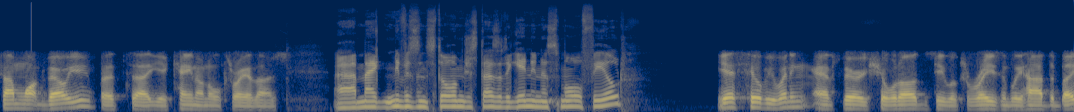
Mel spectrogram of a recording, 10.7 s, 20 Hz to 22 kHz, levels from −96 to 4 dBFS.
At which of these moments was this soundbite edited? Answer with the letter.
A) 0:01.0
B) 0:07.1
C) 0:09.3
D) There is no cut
C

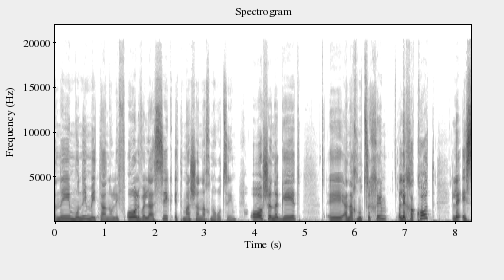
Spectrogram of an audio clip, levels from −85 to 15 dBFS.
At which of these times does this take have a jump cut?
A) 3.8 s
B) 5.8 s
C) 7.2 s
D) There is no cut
A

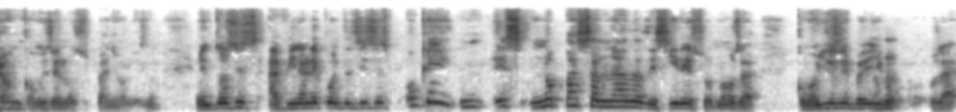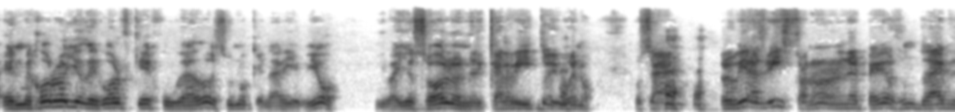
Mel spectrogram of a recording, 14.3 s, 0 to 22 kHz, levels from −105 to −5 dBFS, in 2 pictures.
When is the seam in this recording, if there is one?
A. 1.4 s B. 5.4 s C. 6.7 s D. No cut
D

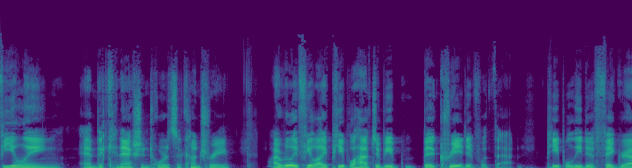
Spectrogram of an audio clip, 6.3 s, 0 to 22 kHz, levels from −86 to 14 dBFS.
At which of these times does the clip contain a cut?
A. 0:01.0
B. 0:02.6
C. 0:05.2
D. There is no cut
B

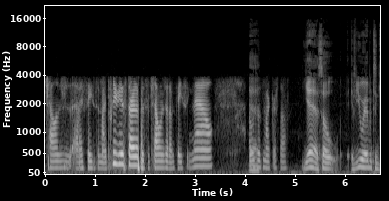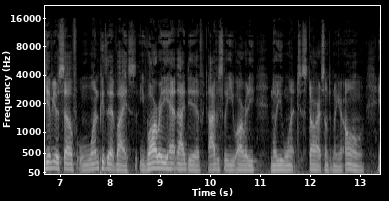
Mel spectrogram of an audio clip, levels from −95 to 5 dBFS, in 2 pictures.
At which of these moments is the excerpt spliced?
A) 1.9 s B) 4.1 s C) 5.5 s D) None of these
B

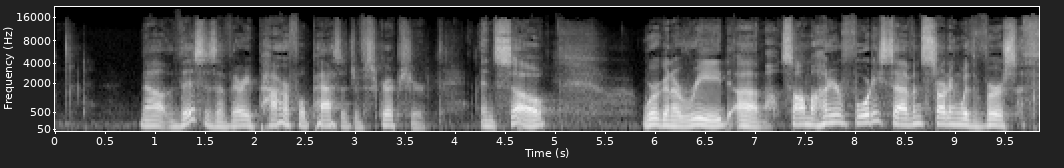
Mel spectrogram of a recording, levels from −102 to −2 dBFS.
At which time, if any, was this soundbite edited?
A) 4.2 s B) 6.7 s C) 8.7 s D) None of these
A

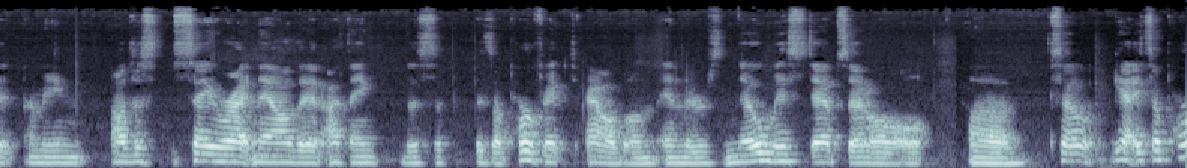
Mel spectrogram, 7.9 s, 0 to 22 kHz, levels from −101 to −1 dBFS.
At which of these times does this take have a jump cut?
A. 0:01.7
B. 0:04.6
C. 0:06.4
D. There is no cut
C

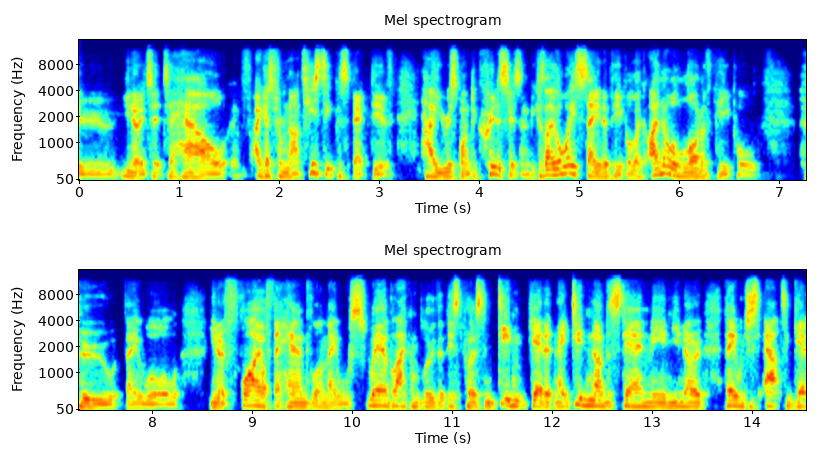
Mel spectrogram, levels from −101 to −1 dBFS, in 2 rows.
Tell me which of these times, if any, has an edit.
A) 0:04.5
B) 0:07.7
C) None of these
B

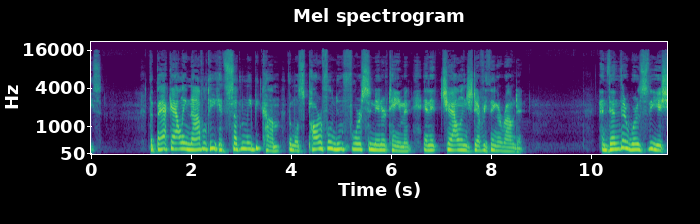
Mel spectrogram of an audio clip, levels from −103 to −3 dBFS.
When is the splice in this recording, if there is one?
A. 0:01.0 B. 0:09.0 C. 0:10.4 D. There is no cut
A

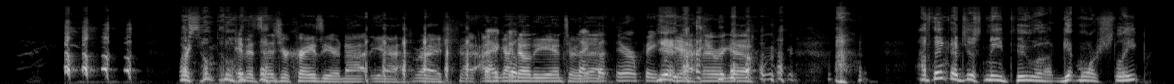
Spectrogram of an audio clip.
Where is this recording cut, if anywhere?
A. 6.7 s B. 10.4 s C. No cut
C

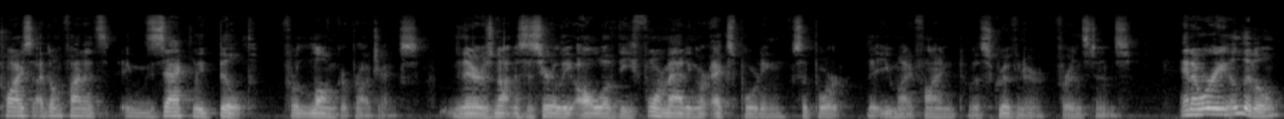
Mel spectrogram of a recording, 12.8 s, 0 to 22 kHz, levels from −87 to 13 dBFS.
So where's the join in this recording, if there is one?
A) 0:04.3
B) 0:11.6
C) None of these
A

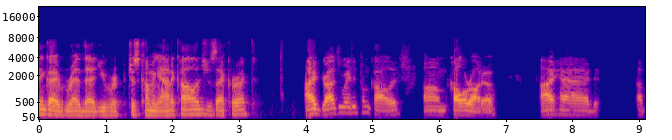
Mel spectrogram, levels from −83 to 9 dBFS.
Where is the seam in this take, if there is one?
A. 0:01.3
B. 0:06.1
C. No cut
B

